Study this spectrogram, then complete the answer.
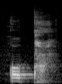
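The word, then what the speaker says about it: uppa: another preposition is upper because app is pronounced as op so appa will be oppa and example shall have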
